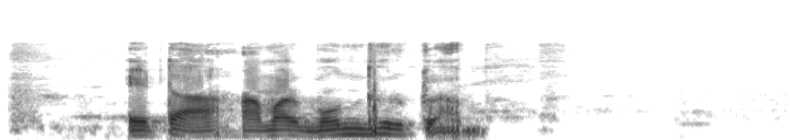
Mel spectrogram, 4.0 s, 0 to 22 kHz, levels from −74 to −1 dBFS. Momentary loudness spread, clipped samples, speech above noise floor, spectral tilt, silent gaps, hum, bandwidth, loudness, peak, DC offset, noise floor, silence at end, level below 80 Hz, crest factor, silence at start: 6 LU; under 0.1%; 49 dB; -5.5 dB/octave; none; none; 7.6 kHz; -19 LUFS; -2 dBFS; under 0.1%; -68 dBFS; 1.5 s; -52 dBFS; 20 dB; 0.05 s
